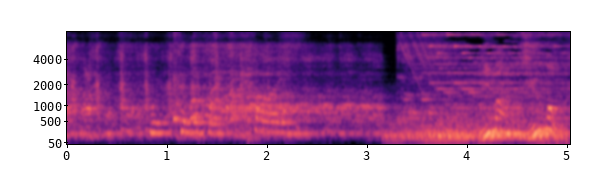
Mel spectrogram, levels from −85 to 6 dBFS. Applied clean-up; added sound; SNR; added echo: none; none; none; reverberation time 0.6 s.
